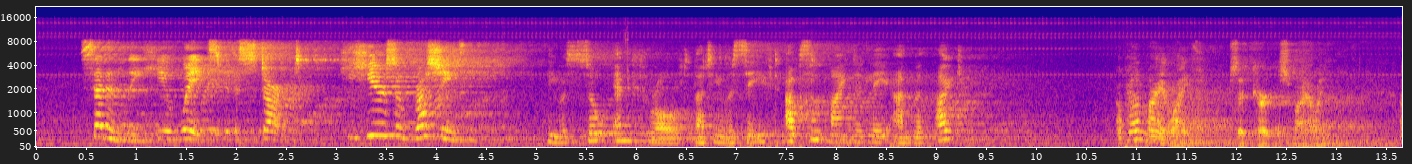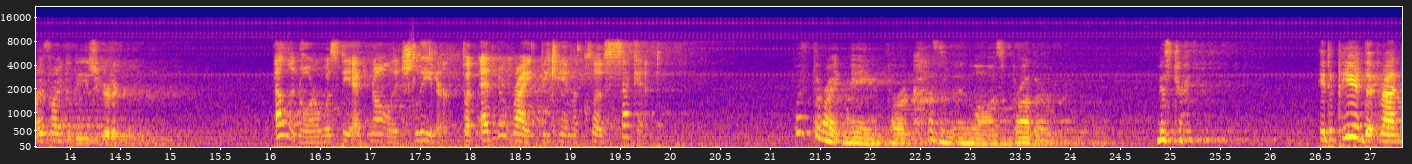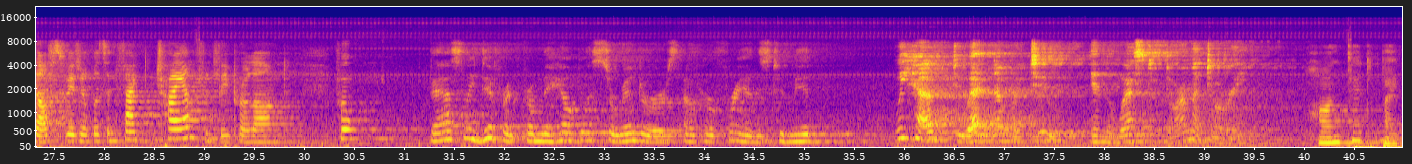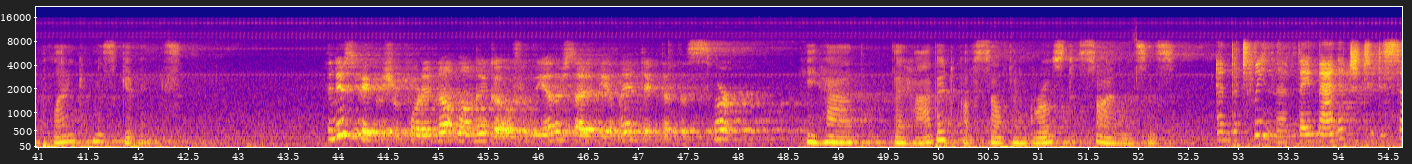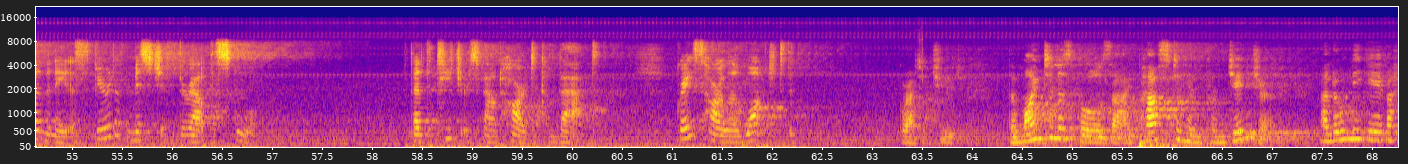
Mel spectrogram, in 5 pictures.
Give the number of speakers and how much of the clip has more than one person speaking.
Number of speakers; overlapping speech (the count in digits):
10, no overlap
